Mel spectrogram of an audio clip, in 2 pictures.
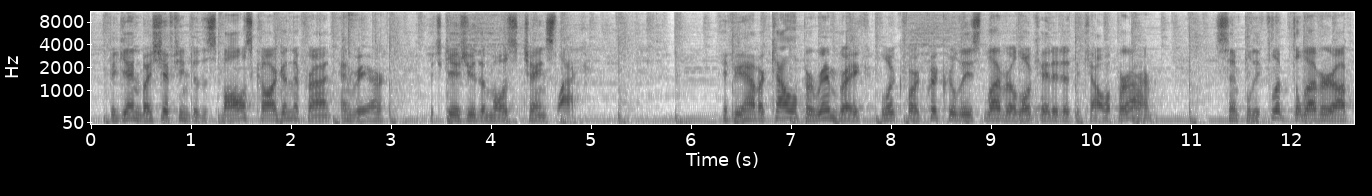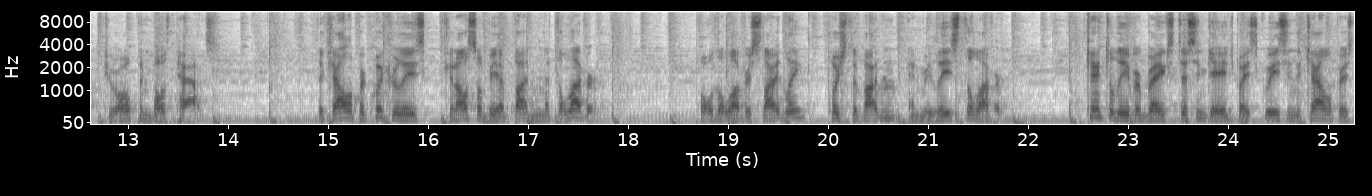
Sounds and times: Music: 0:00.0 - 0:25.2
Speech: 0:00.2 - 0:05.0, 0:06.3 - 0:14.0, 0:14.9 - 0:17.8, 0:18.7 - 0:21.9, 0:22.6 - 0:25.2.

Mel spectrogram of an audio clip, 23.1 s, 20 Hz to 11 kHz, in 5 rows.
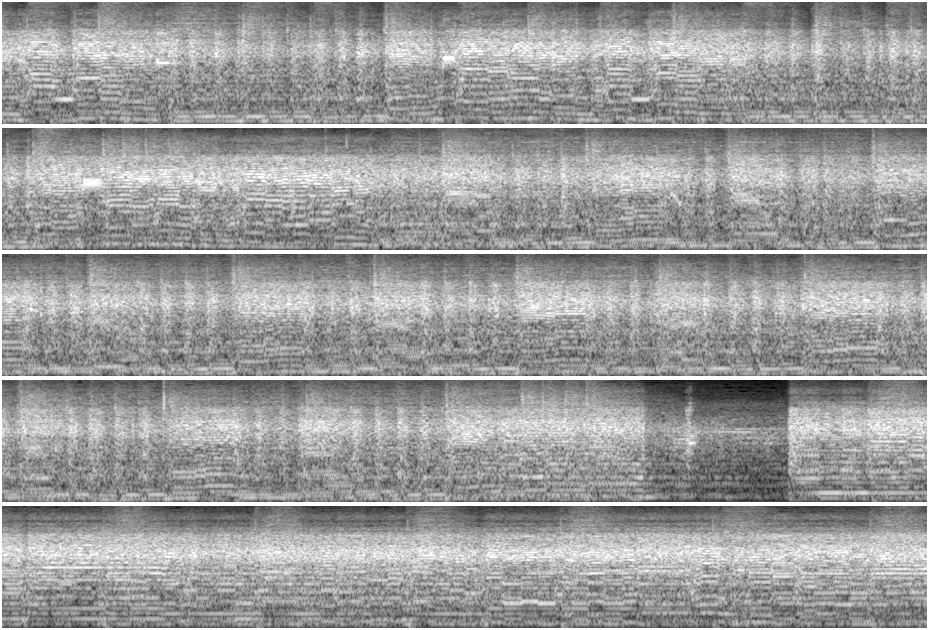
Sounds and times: Electric guitar: 0:00.0 - 0:23.1.

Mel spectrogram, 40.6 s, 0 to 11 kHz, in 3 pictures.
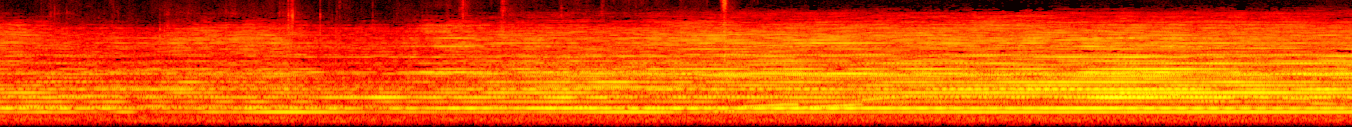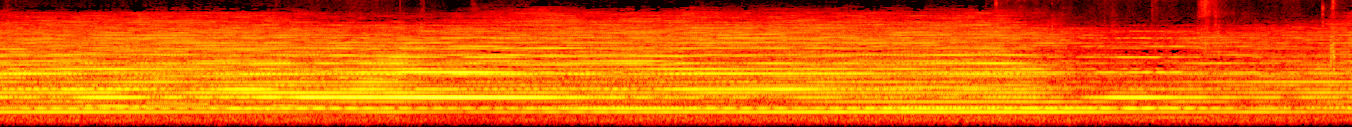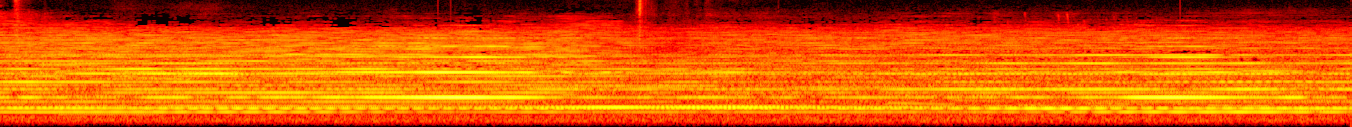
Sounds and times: Siren: 0:00.0 - 0:40.5.

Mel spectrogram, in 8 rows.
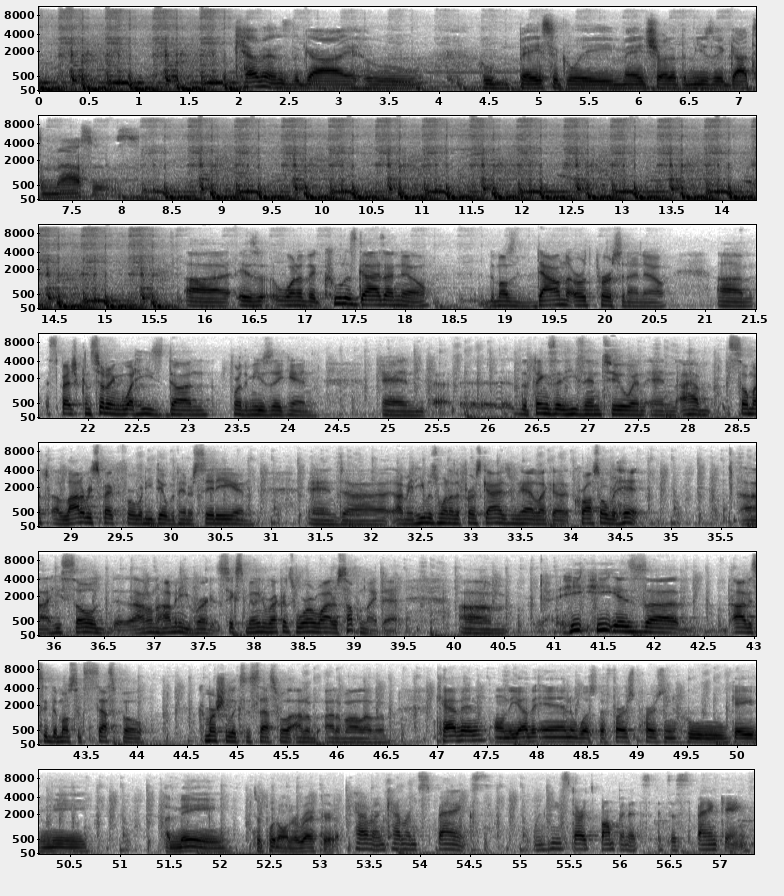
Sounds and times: Techno: 0:00.0 - 0:19.0, 0:23.5 - 0:57.3
Speech: 0:02.0 - 0:03.8, 0:04.4 - 0:08.2, 0:15.8 - 0:20.6, 0:21.2 - 0:24.3, 0:24.9 - 0:30.8, 0:31.4 - 0:34.7, 0:35.6 - 0:39.4, 0:40.0 - 0:50.7, 0:51.4 - 0:54.6, 0:55.2 - 0:57.3.

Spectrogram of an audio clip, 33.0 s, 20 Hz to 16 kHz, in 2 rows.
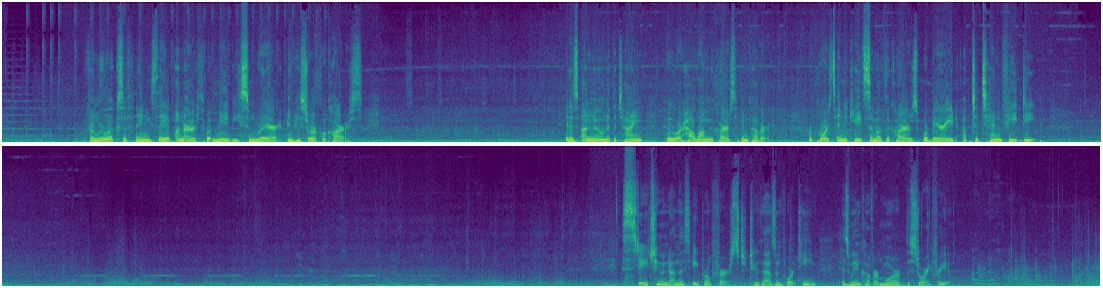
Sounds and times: Speech: 0:01.3 - 0:07.4, 0:08.4 - 0:15.6, 0:25.8 - 0:31.7.

